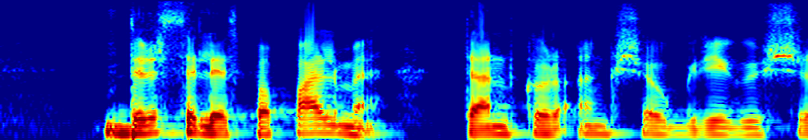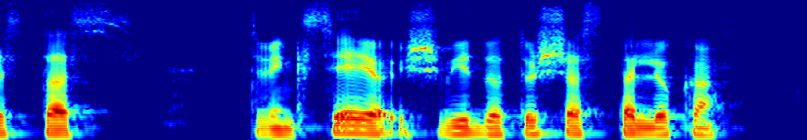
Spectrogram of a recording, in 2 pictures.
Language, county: Lithuanian, Kaunas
